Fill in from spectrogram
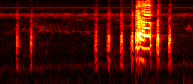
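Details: Hen clucking: two soft clucks, a short pause, then quickening clucks that burst into a loud, grating squawk, ending with two more clucks.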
